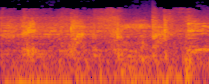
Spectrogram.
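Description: Background music.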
